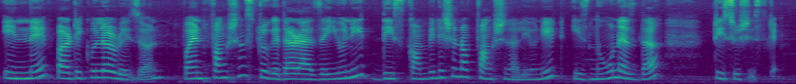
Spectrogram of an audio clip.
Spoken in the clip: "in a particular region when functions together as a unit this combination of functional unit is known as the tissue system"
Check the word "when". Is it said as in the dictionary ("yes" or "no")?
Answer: yes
